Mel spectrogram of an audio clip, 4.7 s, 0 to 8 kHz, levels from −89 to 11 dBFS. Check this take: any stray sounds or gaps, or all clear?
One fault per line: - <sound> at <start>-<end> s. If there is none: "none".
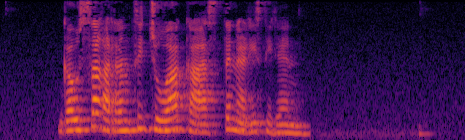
none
